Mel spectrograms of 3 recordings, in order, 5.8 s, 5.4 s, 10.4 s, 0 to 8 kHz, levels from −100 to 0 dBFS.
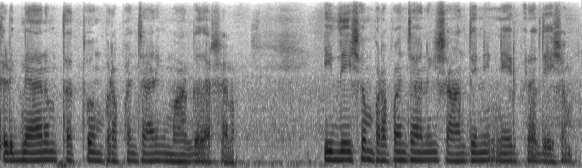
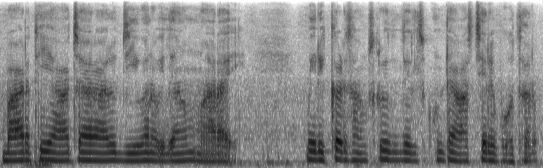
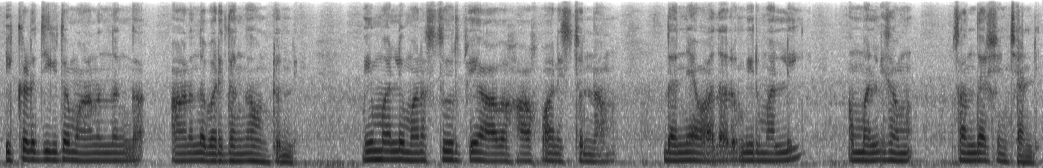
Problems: none marked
